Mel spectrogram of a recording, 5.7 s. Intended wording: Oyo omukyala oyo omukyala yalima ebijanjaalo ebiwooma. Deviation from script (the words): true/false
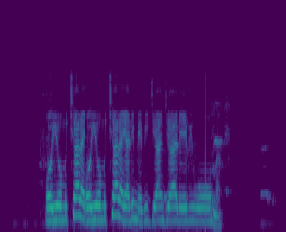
false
